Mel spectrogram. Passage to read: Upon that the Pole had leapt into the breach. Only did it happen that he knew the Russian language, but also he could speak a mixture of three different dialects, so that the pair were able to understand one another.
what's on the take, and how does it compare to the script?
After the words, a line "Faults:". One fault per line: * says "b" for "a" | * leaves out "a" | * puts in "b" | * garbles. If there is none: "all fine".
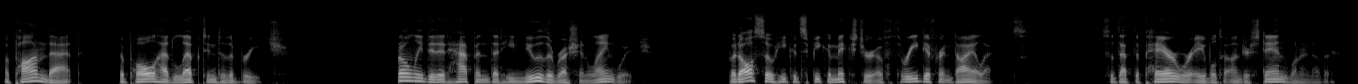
Upon that the Pole had leapt into the breach. Only did it happen that he knew the Russian language, but also he could speak a mixture of three different dialects, so that the pair were able to understand one another.
Faults:
all fine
